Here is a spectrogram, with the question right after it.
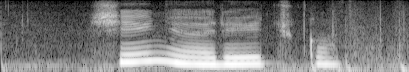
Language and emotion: Russian, sad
